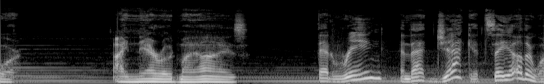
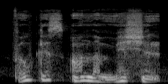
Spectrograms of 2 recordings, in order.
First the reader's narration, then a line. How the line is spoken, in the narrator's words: I muttered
